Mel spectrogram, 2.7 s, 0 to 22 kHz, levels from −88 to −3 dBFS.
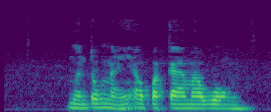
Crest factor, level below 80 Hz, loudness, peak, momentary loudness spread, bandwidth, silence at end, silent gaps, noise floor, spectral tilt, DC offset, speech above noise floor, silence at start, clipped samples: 18 dB; -60 dBFS; -25 LUFS; -8 dBFS; 7 LU; 4.4 kHz; 0.2 s; none; -64 dBFS; -10 dB/octave; under 0.1%; 40 dB; 0.65 s; under 0.1%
